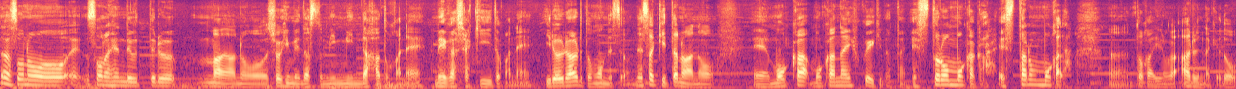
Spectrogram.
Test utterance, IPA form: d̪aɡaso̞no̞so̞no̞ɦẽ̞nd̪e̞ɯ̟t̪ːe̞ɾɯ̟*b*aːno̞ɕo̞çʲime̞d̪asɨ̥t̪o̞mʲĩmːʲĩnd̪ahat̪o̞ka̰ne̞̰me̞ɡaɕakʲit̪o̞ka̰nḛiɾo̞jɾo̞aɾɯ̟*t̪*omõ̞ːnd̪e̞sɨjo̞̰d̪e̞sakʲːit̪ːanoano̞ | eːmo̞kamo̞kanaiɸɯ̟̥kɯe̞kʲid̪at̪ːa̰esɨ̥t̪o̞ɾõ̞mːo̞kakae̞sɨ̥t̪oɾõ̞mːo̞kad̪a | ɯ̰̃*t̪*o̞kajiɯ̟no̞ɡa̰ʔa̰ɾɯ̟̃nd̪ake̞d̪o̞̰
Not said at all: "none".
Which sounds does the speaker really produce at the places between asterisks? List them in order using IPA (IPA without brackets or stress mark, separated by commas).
m, t̪, t̪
